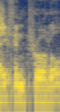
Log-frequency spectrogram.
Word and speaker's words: Ifenprodil: And I'm sure I screwed up that pronunciation. Ifenprodil, but you were close.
